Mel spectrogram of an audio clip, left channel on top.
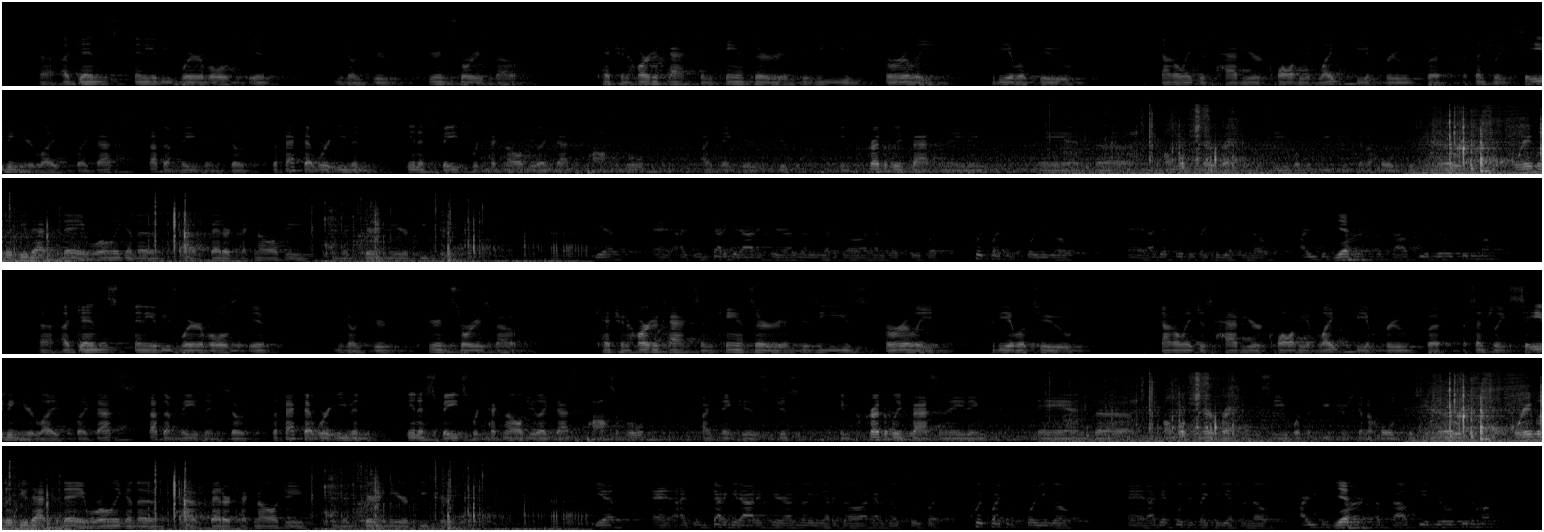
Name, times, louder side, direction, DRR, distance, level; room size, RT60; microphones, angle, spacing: voice 1, 0.4-2.7 3.3-5.1 5.6-9.5 9.9-10.7 11.6-17.8 18.1-19.1 19.4-21.8 22.4-23.4 23.8-25.4 25.7-26.7 27.0-35.3 44.1-44.3, right 2 dB, 35° right, 7 dB, 1.5 m, -49 dB
sound 1, 20.2-31.7, left 2 dB, 45° left, 1.2 m, -57 dB
sound 2, 25.8-28.6 29.4-31.6 32.1-33.3 33.8-36.7, right 1 dB, 5° right, 1.2 m, -44 dB
voice 2, 36.7-37.0 37.3-41.8 42.1-45.7, right 3 dB, 90° right, -2 dB, 2.3 m, -58 dB
26.5 x 22.5 x 9.4 m, 1.2 s
head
